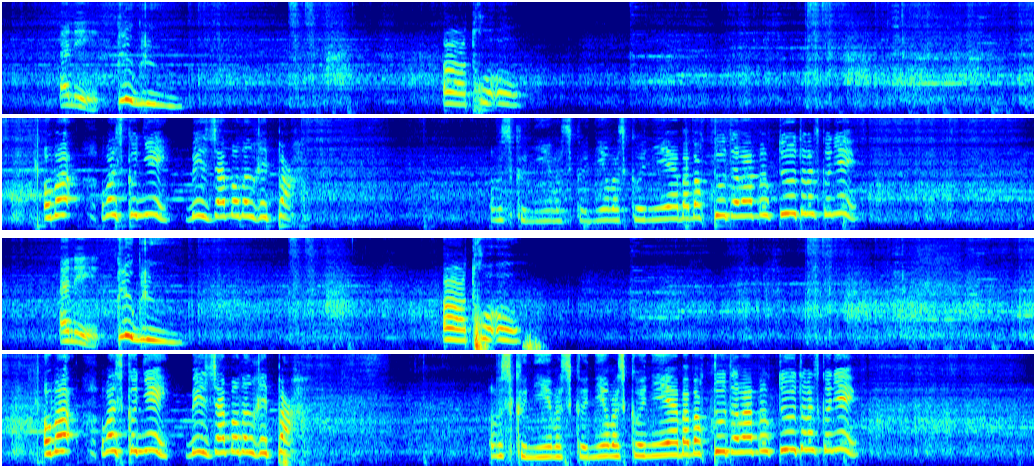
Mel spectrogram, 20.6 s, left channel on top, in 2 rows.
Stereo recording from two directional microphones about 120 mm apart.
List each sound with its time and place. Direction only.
0.5 s speech: 55° right (ahead or behind)
4.4 s speech: 65° right (ahead or behind)
10.7 s speech: 55° right (ahead or behind)
15.2 s speech: 90° right; by 18.9 s 50° right (ahead or behind)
